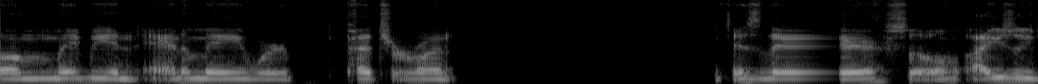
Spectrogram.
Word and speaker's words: Pecharunt: Do you say Pecharunt, Pecharunt, I say Pecharunt, Petch. Petch? I used to say Peck, but I just say Petch. Mm. I don't know if there's like maybe an anime where Pecharunt is there, so I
